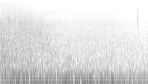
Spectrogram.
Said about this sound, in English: So all of our guys over here firing at this headquarters.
